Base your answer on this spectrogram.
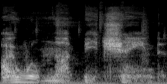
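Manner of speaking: low growling. Narrating a game, a character answers the voice in his head and a woman: growled out. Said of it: "he will kind of growl out".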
